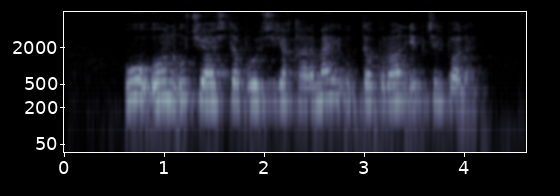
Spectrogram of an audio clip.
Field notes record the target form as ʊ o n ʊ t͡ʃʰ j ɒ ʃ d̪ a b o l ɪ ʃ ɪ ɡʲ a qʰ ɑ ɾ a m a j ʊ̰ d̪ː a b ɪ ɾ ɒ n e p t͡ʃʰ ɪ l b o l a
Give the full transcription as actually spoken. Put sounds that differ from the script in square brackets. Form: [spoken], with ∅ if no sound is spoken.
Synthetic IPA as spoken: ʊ o n ʊ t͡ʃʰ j ɒ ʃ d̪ a b o l ɪ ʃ ɪ ɡʲ a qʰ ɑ ɾ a m a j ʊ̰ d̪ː a b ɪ ɾ ɒ n e p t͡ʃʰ ɪ l b [ɒ] l a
